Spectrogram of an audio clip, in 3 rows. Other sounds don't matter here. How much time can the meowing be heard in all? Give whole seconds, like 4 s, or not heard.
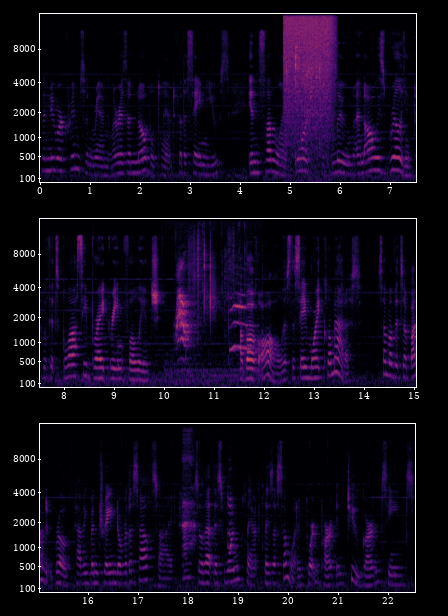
4 s.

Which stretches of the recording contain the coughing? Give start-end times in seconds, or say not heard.
not heard.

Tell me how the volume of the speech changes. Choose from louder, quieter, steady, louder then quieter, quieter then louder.
louder then quieter.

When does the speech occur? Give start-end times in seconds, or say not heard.
0.0-9.9, 11.5-22.5.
